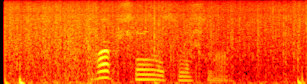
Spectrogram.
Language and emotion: Russian, sad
